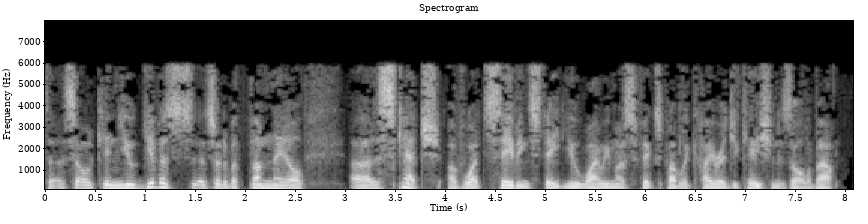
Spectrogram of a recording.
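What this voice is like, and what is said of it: Congested voice with a cold. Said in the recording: “you can hear from my voice. My cold has not gone away.”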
